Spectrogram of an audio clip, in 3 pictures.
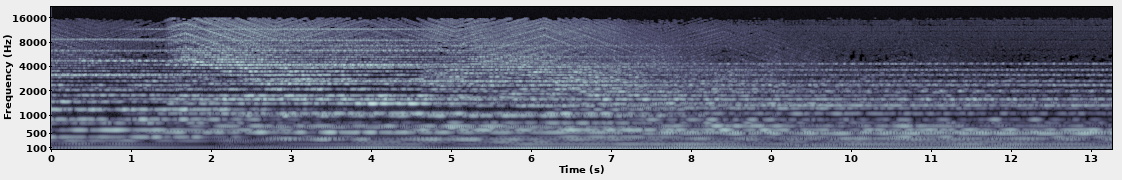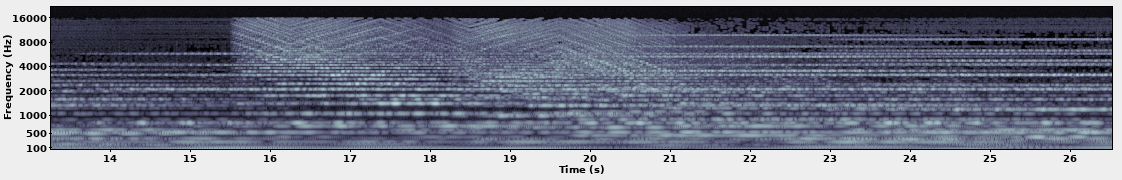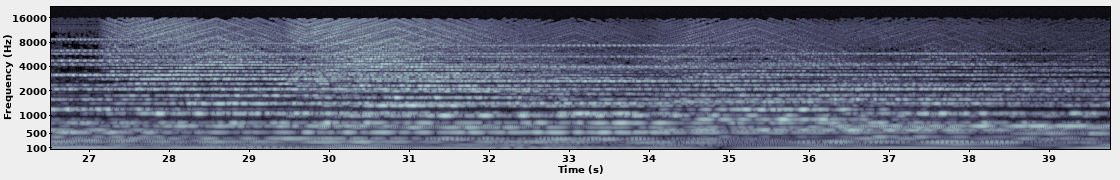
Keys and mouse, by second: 2.5 s, 2.8 y, 3.0 y, 4.6 Escape, 5.4-6.4 drag, 6.2-6.8 typing, 7.8-8.5 typing, 8.7-12.2 ctrl+alt+drag, 12.8 click, 14.1 click, 15.1 click, 15.3 click, 16.6 click, 17.6 click, 20.8 click, 21.3 click, 22.2 a, 25.0 click, 26.7 click, 27.3 click, 28.2 click, 30.2 ctrl+alt+s, 31.6 click, 33.2 ctrl+alt+click, 34.1 ctrl+alt+click, 34.6 ctrl+alt+click, 35.2-36.6 alt+drag, 36.9 click, 38.1 click, 38.5 click.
